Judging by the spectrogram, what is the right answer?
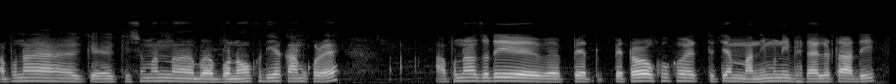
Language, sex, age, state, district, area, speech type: Assamese, male, 30-45, Assam, Dhemaji, urban, spontaneous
